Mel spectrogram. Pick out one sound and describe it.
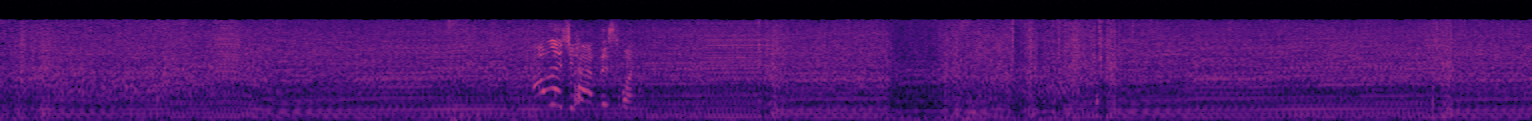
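A sports car engine roars at high revs, shifting gears as it speeds along.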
